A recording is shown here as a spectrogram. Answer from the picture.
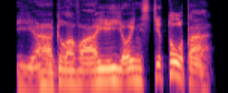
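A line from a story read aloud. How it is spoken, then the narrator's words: Growl. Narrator (Russian): зарычал Ричард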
